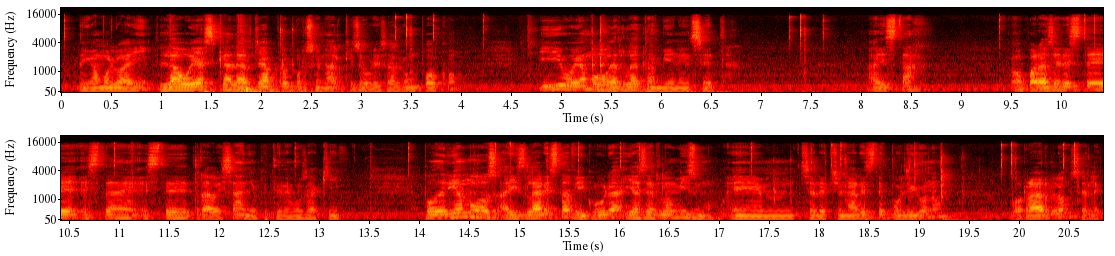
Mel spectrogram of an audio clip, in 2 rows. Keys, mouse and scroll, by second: 0.3-1.3 middle drag, 2.4 s, 3.9 middle click, 5.5 g, 7.8-8.9 middle drag, 8.9 click, 9.0 middle click, 10.0-10.8 scroll down 3, 10.4 middle click, 11.2 middle click, 11.4-12.1 scroll down 1, 13.0-14.1 middle drag, 15.5 middle click, 15.9 scroll down 1, 16.2 middle click, 16.9 middle click, 17.8 Tab, 18.3 click, 19.4 Delete, 20.6 click.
